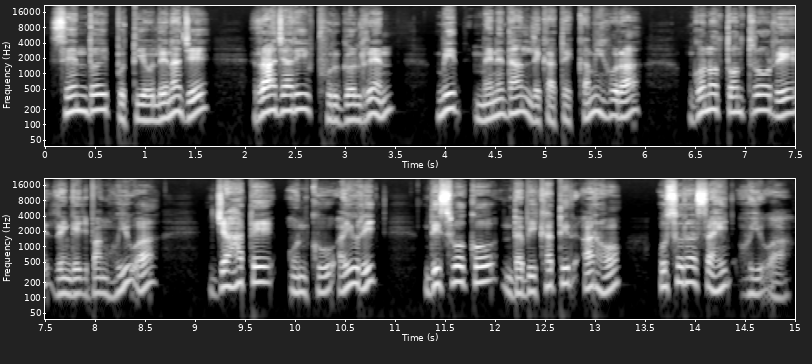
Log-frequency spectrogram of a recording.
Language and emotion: Santali, neutral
